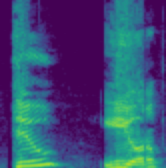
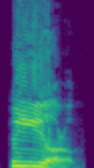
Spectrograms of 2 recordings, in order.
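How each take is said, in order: First: The word 'to' has a full, clear vowel. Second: The word 'to' has a light, reduced vowel. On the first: The speaker calls it wrong. "I didn't say to Europe" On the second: The speaker calls it right. "I passed lightly on the O of to. That's a weak form"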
